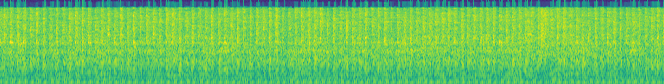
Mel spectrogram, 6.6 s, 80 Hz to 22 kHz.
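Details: 1972 Gravely 430 single-cylinder engine running normally after fuel system restored up to the carburetor (small drip at fuel pump inlet): steady thumping about three beats a second, no knocks or rattles; high-low axle works, moves forwards and backwards.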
